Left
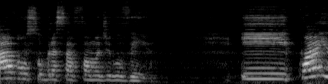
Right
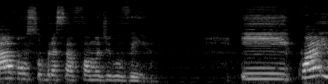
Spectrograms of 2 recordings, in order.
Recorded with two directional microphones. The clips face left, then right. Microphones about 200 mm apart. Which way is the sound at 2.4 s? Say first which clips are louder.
Even; 20° right (ahead or behind).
